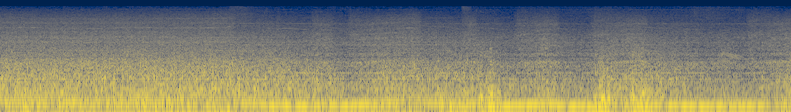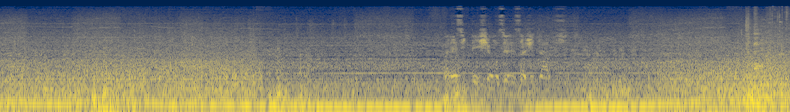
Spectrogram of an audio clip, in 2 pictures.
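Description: An armoured vehicle's engine rumbles steadily as it drives.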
